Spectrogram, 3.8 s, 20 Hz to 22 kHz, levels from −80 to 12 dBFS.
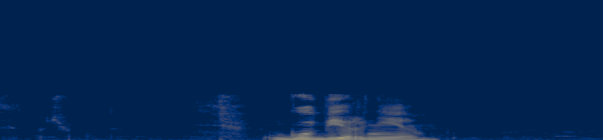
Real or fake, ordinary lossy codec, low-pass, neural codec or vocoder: real; MP3, 48 kbps; 7.2 kHz; none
